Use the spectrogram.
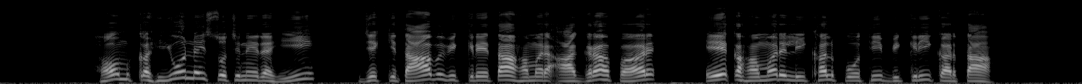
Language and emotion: Maithili, surprised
